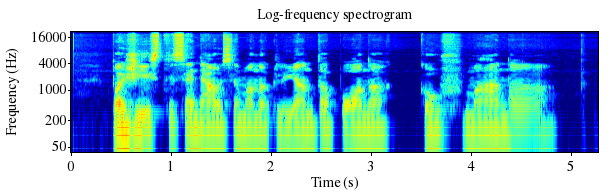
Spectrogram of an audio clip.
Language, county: Lithuanian, Kaunas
